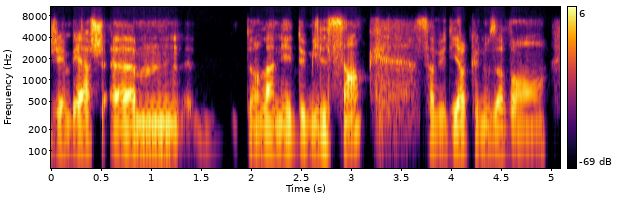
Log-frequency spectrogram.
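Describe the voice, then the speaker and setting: In an Italian-Swiss accent, a man talks at a very slow pace with monotone, flat intonation. The sound is dry and close, with no echo. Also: medium pitch for a man. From Italy / Switzerland. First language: Italian (speaking French). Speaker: BIM coordinator, company founder. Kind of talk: webinar presentation.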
